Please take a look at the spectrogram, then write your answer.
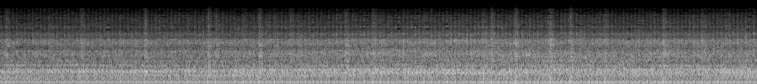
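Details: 2003 Stanley 46" garden tractor by Murray, Briggs & Stratton engine with new aftermarket carburetor, air filter and battery: steady, even single-cylinder beat at fast idle with no misses or knocks; running cleanly.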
